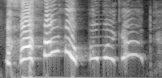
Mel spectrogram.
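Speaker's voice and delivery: put-on a slapped child putting on a show; mock wail. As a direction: fake a child's dramatic crying fit. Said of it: "you have a crying episode".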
